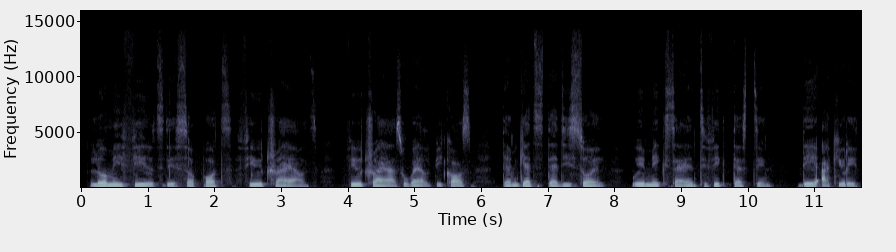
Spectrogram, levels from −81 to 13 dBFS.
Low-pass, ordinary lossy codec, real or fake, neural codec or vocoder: 14.4 kHz; none; fake; vocoder, 44.1 kHz, 128 mel bands every 512 samples, BigVGAN v2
